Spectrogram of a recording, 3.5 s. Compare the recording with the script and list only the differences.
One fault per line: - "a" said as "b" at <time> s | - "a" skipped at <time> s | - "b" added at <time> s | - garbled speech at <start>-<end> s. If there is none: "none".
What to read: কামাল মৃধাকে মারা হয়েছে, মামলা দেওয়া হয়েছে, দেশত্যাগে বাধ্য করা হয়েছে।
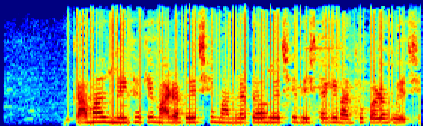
none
